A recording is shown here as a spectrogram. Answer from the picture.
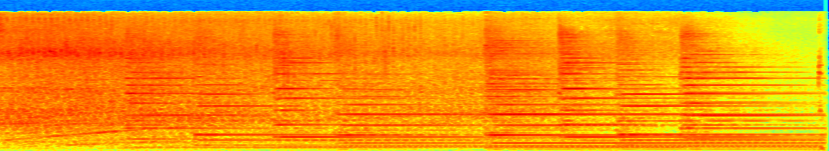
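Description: A clock tower bell strikes several times at the start of the evening, its deep, resonant tones ringing out and overlapping as each hum lingers, over a steady hiss of rain or passing traffic.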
